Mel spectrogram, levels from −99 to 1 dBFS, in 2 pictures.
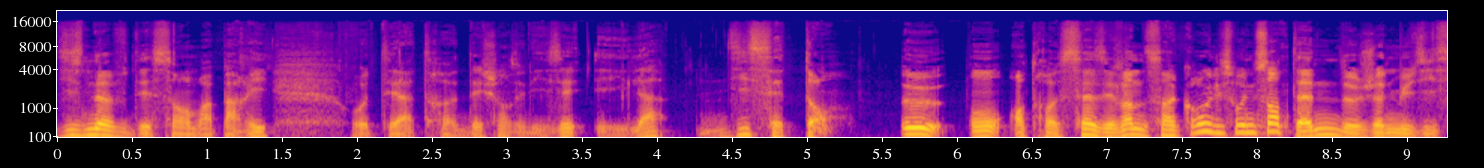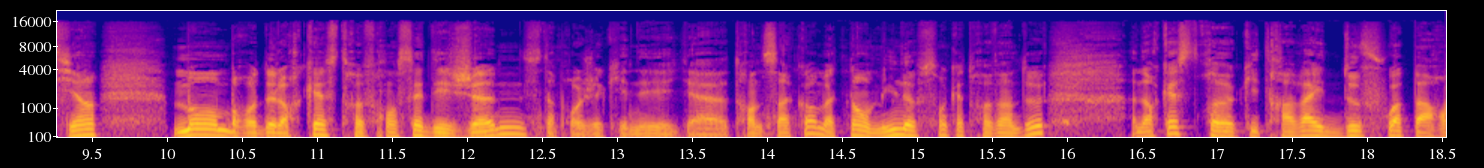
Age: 30-49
